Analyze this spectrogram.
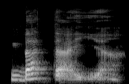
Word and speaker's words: bataille: Pronounced exactly the same as A-I-L, because we don't pronounce the E. We don't say A-I-E, A-I-E. Okay, don't say that. So let's see three. We have une bataille.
